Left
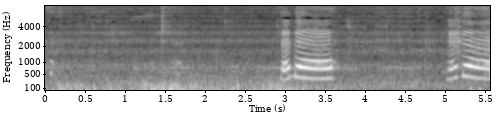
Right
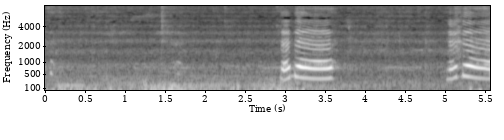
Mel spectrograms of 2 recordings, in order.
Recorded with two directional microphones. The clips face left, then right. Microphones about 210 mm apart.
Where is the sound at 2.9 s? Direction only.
10° right (ahead or behind).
